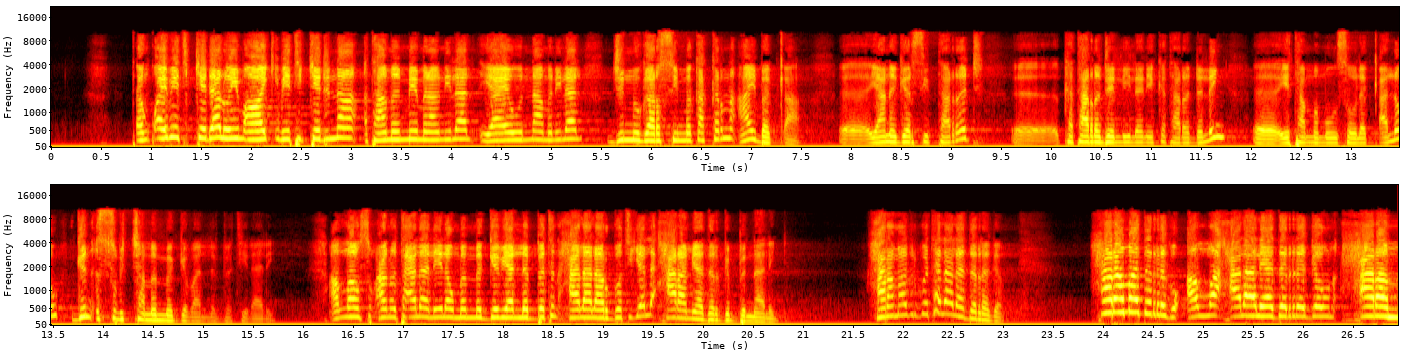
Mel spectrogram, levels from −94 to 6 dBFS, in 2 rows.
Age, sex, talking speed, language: 30-49, male, 110 wpm, Amharic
